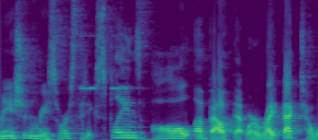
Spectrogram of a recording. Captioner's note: timer beeps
